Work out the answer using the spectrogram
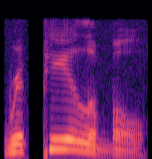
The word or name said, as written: repealable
